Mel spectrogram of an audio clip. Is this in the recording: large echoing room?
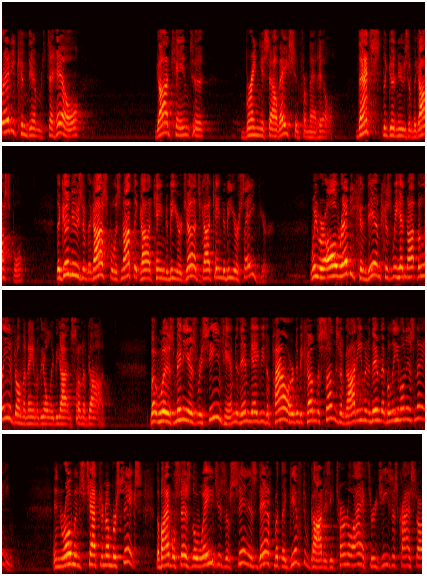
yes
